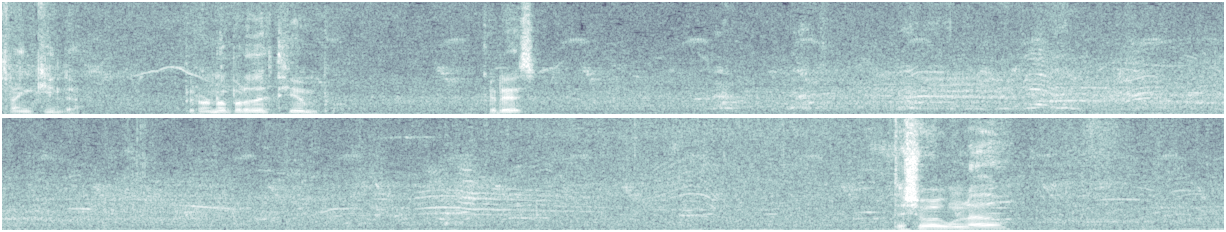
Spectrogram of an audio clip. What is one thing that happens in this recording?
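A young woman speaks softly up close.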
